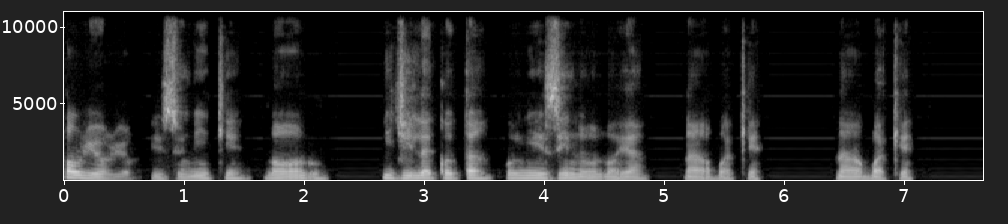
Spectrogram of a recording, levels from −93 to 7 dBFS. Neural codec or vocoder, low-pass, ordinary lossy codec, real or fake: vocoder, 22.05 kHz, 80 mel bands, HiFi-GAN; none; none; fake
